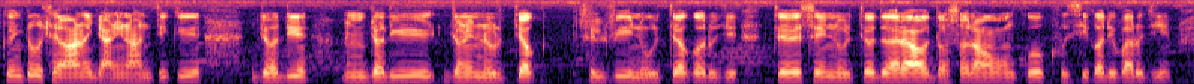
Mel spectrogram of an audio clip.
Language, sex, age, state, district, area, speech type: Odia, male, 18-30, Odisha, Subarnapur, urban, spontaneous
